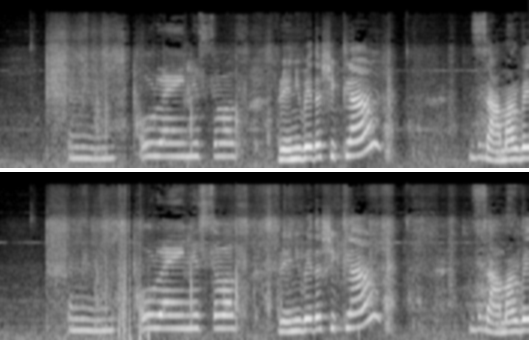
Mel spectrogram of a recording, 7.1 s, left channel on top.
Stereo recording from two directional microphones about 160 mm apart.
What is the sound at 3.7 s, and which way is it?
Speech, 40° left (ahead or behind).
